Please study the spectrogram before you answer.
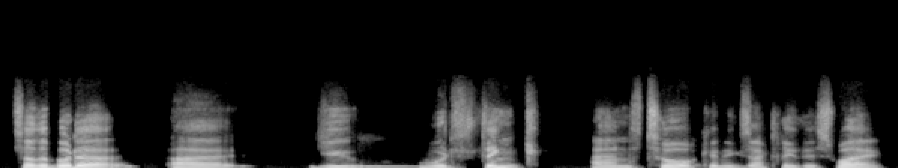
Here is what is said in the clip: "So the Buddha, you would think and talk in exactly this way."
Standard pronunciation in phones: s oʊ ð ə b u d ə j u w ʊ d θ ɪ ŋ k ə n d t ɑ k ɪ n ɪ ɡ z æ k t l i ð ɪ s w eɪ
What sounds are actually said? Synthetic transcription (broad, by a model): s oʊ ð ə b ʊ d ə j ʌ w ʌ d θ ɪ ŋ k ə n t ɑ k ɪ n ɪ ɡ z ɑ k t l i ð ɪ s w eɪ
